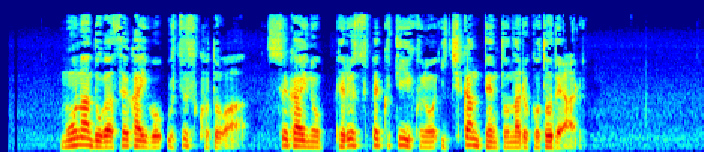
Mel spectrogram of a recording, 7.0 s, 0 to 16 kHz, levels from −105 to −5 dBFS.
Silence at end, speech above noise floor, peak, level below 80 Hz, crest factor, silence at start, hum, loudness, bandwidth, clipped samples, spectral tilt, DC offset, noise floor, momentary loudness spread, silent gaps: 1.3 s; 45 dB; 0 dBFS; -70 dBFS; 22 dB; 0.6 s; none; -22 LUFS; 11.5 kHz; under 0.1%; -5.5 dB/octave; under 0.1%; -66 dBFS; 11 LU; none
